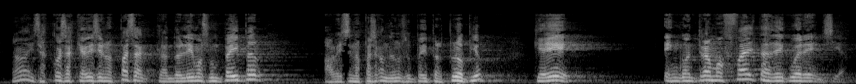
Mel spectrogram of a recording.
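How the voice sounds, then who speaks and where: A middle-aged research scientist with a Latin American accent gives an informal lecture in a lecture hall, conversational and self-deprecating. His voice is fairly high and a bit bright, and the hall is reverberant.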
